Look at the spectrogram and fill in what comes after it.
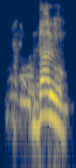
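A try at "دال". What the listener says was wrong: দাল নয়, দাল, মাঝখানে টান দিতে হবে।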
